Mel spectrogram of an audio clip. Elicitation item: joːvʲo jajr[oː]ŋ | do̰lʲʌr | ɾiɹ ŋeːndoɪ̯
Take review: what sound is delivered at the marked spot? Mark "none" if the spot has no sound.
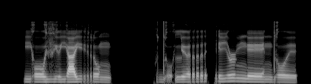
o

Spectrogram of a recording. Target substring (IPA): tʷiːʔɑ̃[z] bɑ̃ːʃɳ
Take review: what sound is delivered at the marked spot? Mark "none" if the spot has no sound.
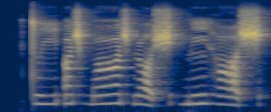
ʃ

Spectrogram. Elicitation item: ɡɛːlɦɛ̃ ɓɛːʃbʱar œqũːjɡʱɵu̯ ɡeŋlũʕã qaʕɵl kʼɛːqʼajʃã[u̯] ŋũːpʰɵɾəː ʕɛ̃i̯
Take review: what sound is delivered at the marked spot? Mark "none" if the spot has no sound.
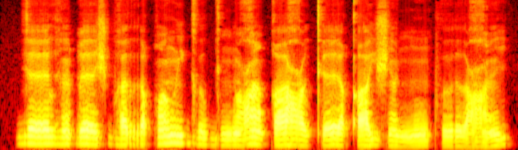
y̯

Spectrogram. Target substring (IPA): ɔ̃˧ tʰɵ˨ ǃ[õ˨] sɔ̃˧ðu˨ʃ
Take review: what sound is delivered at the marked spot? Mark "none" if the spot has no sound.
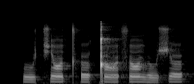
ɔ̃˨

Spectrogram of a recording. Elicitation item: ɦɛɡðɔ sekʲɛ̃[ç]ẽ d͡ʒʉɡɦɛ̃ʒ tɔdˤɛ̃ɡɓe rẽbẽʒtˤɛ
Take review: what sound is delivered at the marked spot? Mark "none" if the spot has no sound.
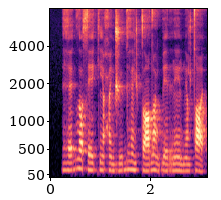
ħ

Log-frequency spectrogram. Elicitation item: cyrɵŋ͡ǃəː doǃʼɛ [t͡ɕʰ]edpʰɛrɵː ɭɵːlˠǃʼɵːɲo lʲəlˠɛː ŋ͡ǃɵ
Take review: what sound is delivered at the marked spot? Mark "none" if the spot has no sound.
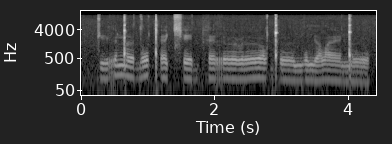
t͡ɕʰ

